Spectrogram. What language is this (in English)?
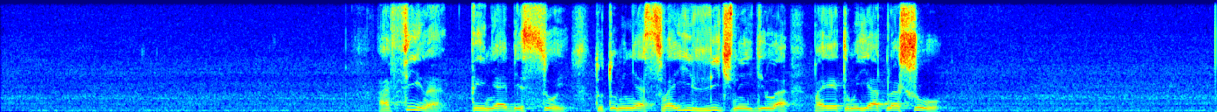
Russian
